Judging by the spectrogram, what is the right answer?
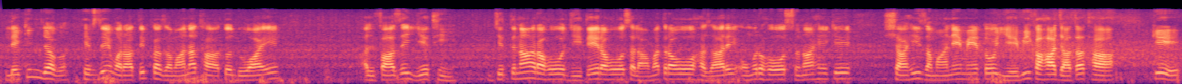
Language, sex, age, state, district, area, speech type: Urdu, male, 30-45, Delhi, Central Delhi, urban, spontaneous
